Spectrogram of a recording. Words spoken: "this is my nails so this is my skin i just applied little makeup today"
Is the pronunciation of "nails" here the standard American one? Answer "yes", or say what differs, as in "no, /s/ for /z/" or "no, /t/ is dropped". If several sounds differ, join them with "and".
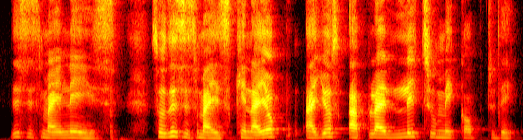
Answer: no, /l/ is dropped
